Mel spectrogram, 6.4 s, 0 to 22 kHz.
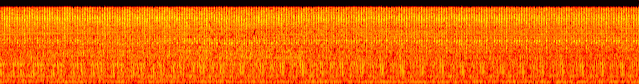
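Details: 2002 BMW X5 E53 4.4i M62TU V8, warm idle: steady fairly quick knock about two per second under engine drone, began after switching to Mobil 1 5W-30, unchanged back on 20W-50; unidentified.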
